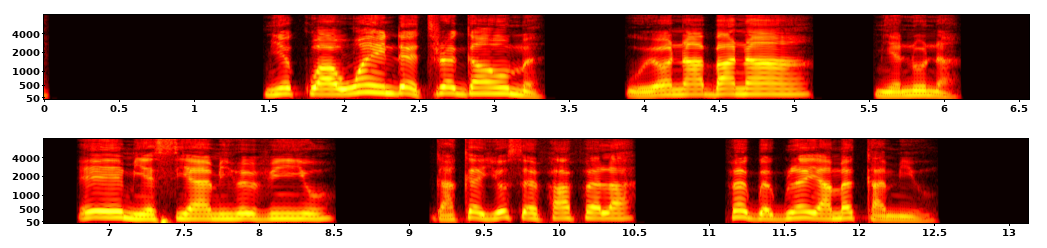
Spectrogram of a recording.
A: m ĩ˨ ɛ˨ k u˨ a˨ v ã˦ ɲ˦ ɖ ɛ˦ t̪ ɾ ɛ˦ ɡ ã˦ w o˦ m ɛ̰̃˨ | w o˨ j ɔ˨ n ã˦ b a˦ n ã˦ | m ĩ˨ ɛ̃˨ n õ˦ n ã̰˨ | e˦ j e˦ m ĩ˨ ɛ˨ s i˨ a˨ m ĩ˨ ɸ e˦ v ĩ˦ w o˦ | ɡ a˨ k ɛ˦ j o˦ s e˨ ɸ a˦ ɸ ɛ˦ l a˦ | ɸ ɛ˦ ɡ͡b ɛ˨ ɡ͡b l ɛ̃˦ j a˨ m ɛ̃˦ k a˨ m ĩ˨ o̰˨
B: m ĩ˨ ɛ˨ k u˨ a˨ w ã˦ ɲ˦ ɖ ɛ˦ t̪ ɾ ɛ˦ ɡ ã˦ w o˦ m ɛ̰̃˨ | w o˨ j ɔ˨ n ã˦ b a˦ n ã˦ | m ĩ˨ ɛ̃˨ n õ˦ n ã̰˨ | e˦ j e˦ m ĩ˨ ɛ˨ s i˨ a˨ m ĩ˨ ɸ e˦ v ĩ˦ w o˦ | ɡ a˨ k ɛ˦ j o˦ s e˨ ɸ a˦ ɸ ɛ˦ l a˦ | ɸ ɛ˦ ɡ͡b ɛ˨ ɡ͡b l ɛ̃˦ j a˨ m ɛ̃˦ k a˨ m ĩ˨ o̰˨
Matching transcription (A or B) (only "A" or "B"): B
